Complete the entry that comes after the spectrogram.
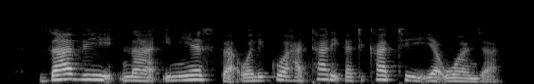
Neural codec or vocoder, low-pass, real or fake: none; 5.4 kHz; real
